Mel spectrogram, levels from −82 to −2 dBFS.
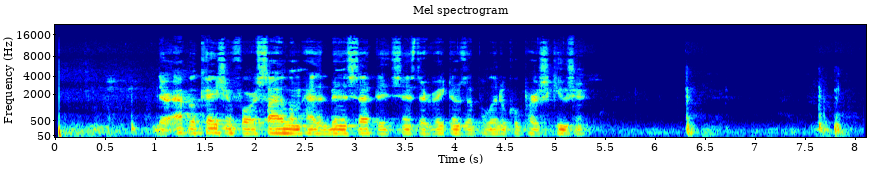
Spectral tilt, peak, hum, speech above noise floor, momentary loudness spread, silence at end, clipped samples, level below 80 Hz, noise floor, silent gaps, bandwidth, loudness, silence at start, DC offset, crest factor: -5 dB/octave; -8 dBFS; none; 31 dB; 16 LU; 0.15 s; under 0.1%; -52 dBFS; -56 dBFS; none; 16 kHz; -26 LUFS; 0.05 s; under 0.1%; 18 dB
